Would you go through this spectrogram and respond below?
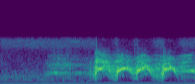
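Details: A fierce little dog barks at a deer at the edge of the woods, chasing it away; after a faint start comes a quick run of four or five rising-and-falling yapping barks.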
